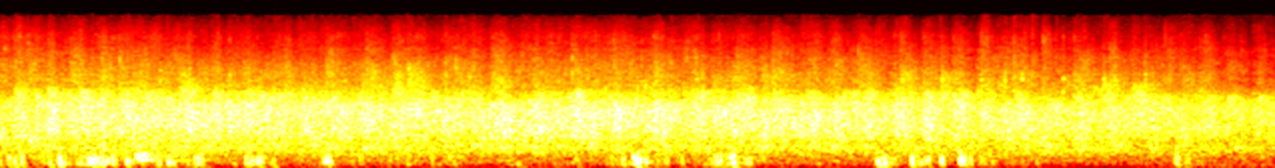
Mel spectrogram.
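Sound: audience round of applause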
